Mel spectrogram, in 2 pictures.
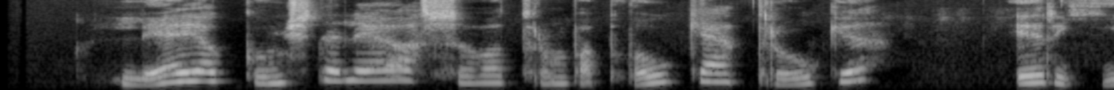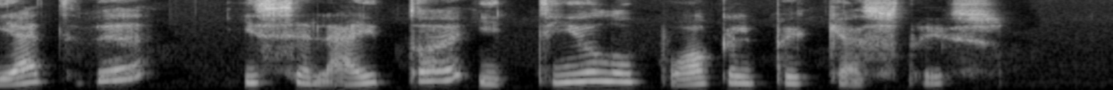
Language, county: Lithuanian, Vilnius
